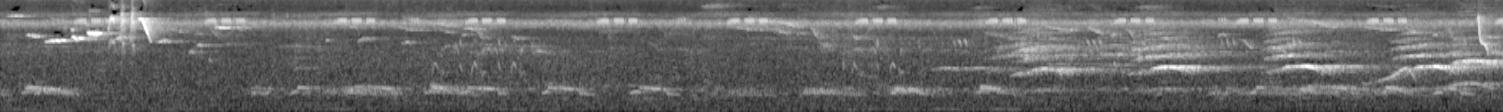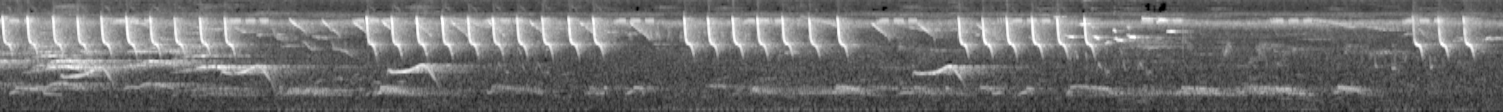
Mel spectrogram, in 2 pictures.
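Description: Tickell's blue flycatcher singing among other birdsong. Short falling whistled phrases come about ten seconds in, then long runs of rapid trilled notes through the second half, over a steady high-pitched hum.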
